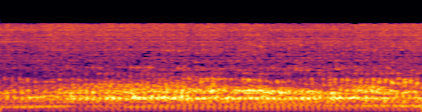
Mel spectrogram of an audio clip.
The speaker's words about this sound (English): Elephants produce a variety of different call types. The most common call type is the low-frequency rumble.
